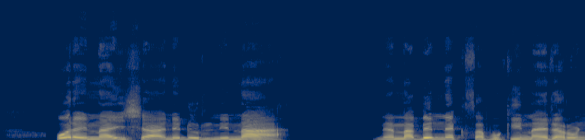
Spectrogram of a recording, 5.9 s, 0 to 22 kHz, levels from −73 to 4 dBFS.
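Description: Nothing technically wrong turns up anywhere in this bit of speech, so there's no fault to point to.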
